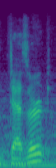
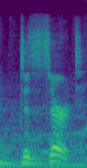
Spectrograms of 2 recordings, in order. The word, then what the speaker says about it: dessert: A desert? A dessert, you idiot, to learn how to pronounce things.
